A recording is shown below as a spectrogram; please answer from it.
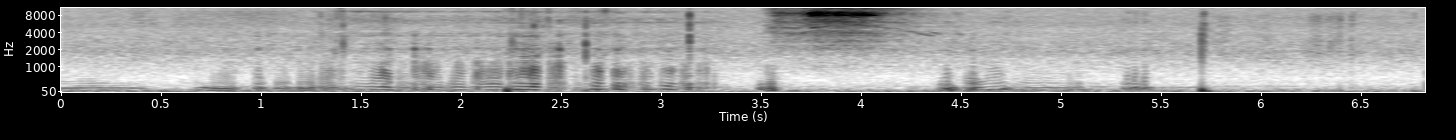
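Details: A napping pug gives snorting, snuffling snores. Low, rattling breaths come in short clusters with brief pauses between them, and a faint high whistle sounds midway.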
